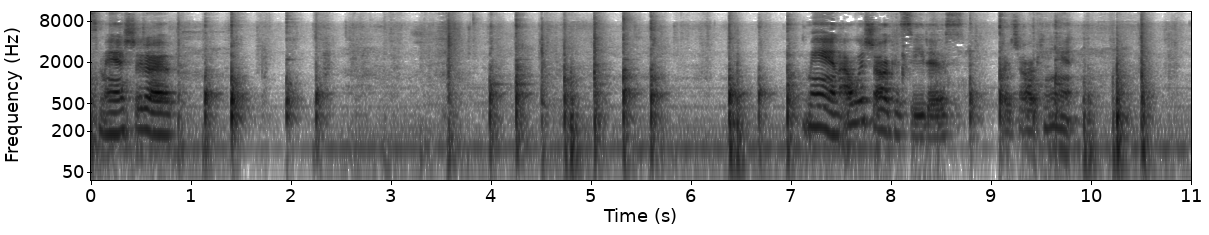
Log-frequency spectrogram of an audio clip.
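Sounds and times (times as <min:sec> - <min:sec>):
utensil knocking against bowl: 0:08.7 - 0:10.7.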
